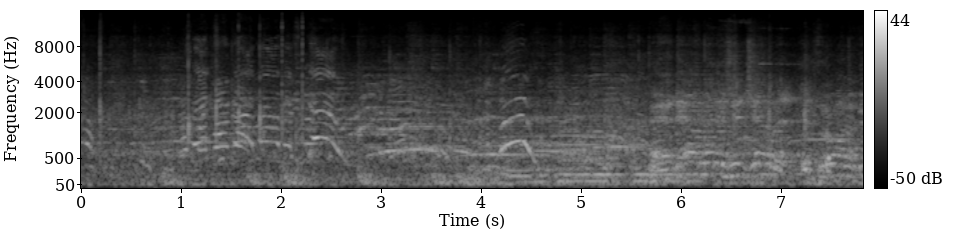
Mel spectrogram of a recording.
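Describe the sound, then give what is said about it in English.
A crowd-cheering sound effect plays steadily for about eight seconds at a baseball game's Country Music Night: a dense wash of many voices with scattered high whoops and shouts rising and falling above the roar. “Let me hear the crowd with the sound effect this time.”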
